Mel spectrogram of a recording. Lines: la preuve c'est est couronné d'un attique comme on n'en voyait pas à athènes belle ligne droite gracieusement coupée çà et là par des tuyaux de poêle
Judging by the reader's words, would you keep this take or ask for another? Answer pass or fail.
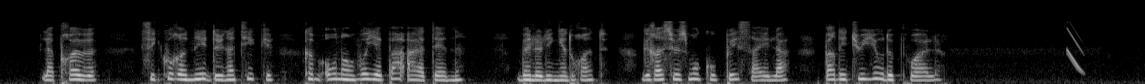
pass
